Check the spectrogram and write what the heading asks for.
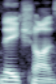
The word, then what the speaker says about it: Neiksans: track of all right i think it should be pronounced nate shawn's i think you're right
